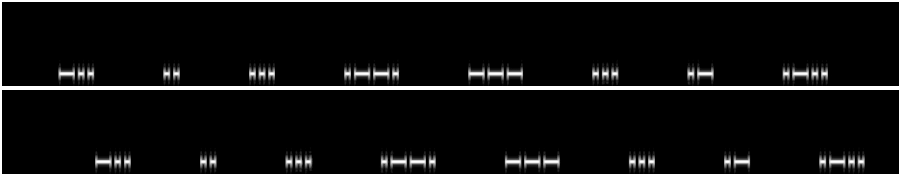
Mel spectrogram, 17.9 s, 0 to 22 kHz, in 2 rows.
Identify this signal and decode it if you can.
Morse code, heard as a keyed tone, about 25 wpm, spaced as for 10 wpm, 600 Hz. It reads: DISPOSAL DISPOSAL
